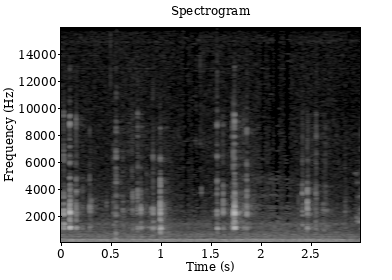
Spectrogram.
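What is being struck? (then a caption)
Plastic mechanical keyboard. Both hands type with their fingertips on a backlit tenkeyless Keychron K8 Pro mechanical keyboard with Gateron Pro Black switches, white and orange plastic keycaps and a hollow plastic case, resting on a dark desk. About ten quick, bright key-press taps and switch clacks, peaking near 2.2 kHz, ring out almost instantly. A faint steady low hum runs underneath.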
